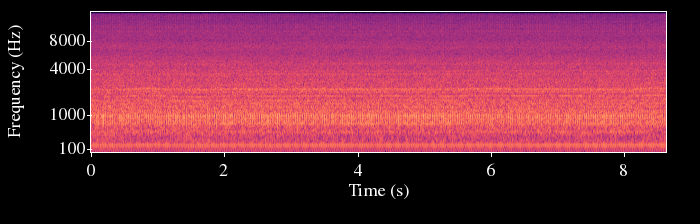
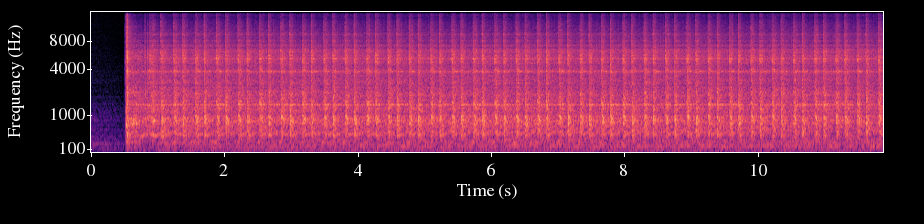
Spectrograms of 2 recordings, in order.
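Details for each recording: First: Generac XG10000E after carburetor cleaning, choke off, airbox not yet fully assembled: smooth even beat with no misses or surging, just a steady rumble; running normally. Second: Generac XG10000E generator, about 10 years old with only 12 minutes of running, fuel left in the carburetor; choke on, tank full: steady cranking about three strokes a second for thirteen seconds, never catching. No fuel delivery; needle and seat suspected stuck.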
